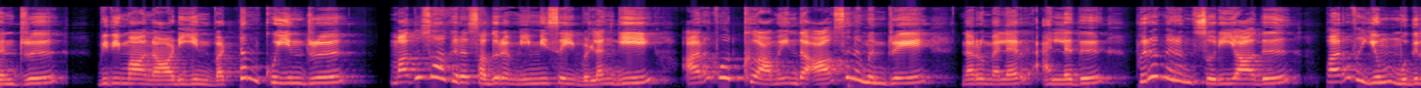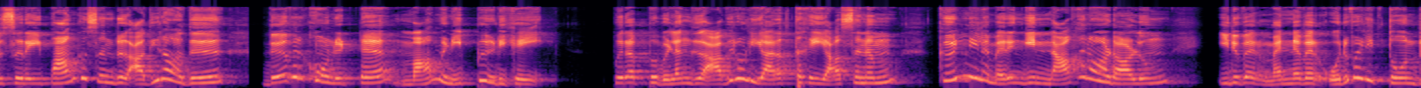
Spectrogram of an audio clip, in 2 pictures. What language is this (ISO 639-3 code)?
tam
